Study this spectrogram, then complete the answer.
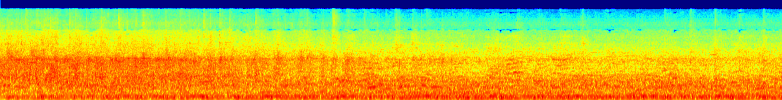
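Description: A large crowd at a bass fishing tournament awards ceremony in Catazajá, Chiapas, applauds steadily and loudly, dense clapping filling the space with some murmur of voices mixed in.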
